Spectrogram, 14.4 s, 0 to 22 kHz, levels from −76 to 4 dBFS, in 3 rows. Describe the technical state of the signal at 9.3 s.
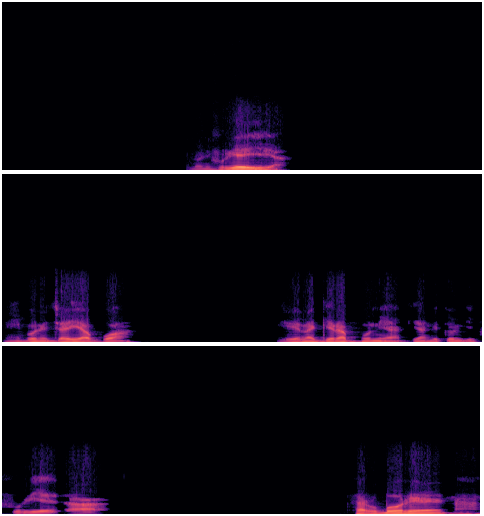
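At 9.3 s the speech signal is intact, with no audible fault at that moment.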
